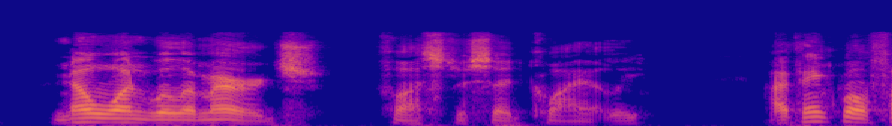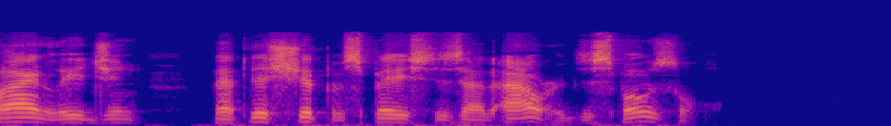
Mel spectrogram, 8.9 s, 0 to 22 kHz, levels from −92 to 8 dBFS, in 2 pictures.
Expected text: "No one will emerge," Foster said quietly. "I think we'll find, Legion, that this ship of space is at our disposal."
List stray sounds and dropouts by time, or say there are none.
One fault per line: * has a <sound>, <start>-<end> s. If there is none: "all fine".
all fine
